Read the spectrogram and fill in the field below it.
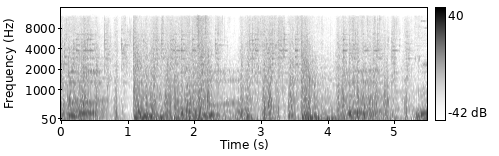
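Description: Swords clash and thud as a game battle rages.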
